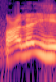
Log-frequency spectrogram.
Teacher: या साकन से पहले जबर यालीन अदा होगा नरमी से अदा करते हैं यालीन को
